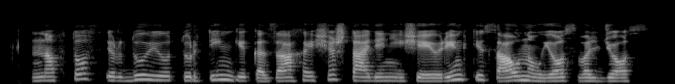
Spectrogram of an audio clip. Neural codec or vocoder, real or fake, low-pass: none; real; 7.2 kHz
